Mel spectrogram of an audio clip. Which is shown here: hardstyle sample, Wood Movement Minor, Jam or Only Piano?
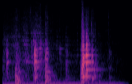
Wood Movement Minor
